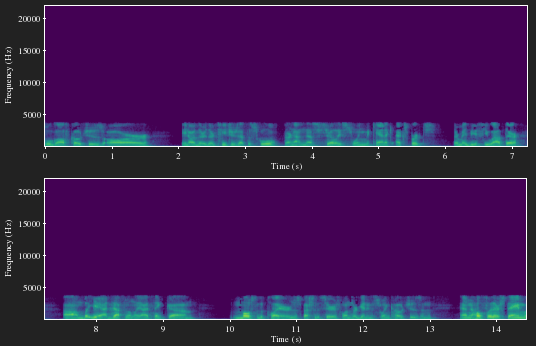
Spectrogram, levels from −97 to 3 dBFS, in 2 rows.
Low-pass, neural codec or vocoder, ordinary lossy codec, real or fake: 3.6 kHz; none; AAC, 24 kbps; real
